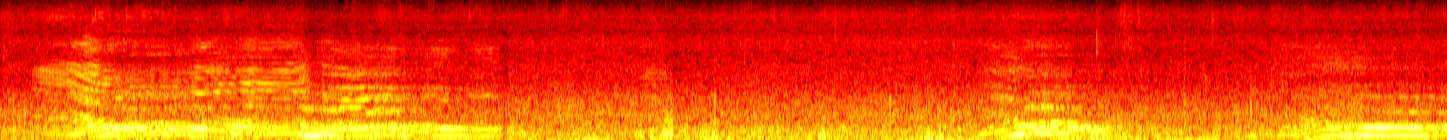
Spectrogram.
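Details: Rutting red deer in the Eifel giving long, low, moaning roars in two bursts separated by a quieter gap of rumbling background noise.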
